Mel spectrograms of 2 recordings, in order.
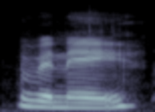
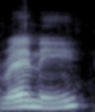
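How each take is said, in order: First: The name is said as 'Renee'. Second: The name is said as 'Rennie'. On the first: The speaker calls it right. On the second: The speaker calls it wrong.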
